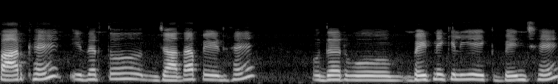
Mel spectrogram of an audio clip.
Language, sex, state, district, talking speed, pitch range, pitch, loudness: Hindi, female, Chandigarh, Chandigarh, 160 wpm, 200-235 Hz, 220 Hz, -18 LUFS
